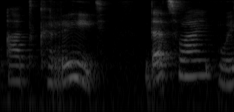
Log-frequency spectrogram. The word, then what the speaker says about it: открыть: where is the stress the stress is on right it is on the last syllable at creed that's why we say at greed that's not a very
